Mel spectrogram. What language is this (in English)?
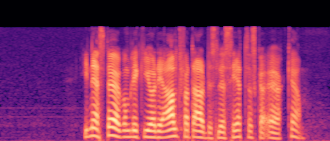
Swedish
